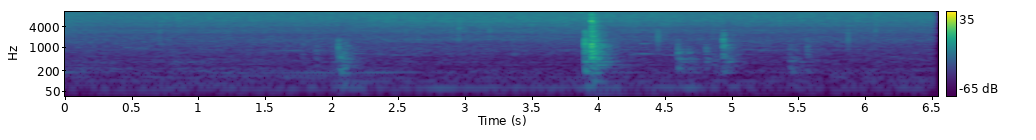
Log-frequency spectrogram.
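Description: Potato cubes and onions sizzling gently in hot oil in a frying pan. A knock about two seconds in, then a louder knock about four seconds in followed by a few lighter knocks.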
